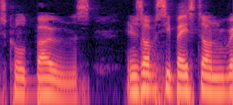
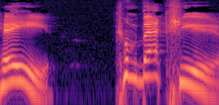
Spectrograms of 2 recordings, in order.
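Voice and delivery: put-on generic American accent, higher pitch; 6 semitones higher than usual. Describing a cartoon's Mario, who has an American accent: generic American accent as Mario. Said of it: "it's a generic".

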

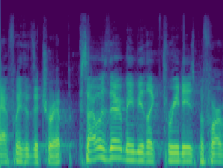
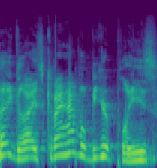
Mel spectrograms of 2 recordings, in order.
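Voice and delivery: high-pitched cartoon frog character voice; 6 semitones higher than usual. Suggesting it for every occasion, the speaker demonstrates a Kermit the Frog voice. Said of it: "You should do Kermit the Frog at everything".

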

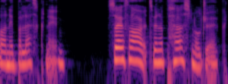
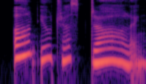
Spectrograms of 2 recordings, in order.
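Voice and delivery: slow drawl lingering on each drawn-out word; 2 semitones higher than usual. Narrating a story, Draco looks at Harry and speaks to him: drawled. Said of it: "He drawled".

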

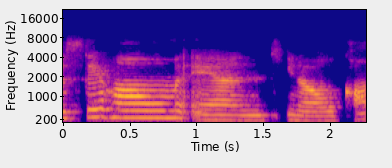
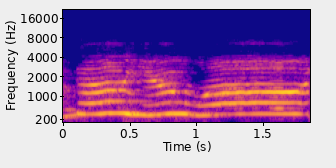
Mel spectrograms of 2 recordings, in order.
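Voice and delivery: acted very high tearful sob, won't drawn out; 12 semitones higher, 4 dB louder than usual. Retelling leaving the hospital after a nurse's goodbye, retelling a bawling reply. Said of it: "I just start bawling, and I go".

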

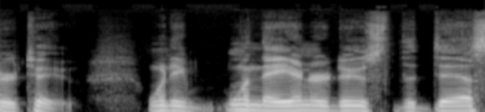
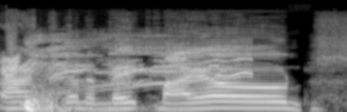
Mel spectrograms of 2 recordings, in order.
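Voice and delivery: mock unhinged little outburst, yelped out high; 6 semitones higher than usual. Retelling a scene with an unhinged scientist, imitating someone screaming. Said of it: "He screams, he's like".

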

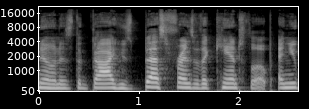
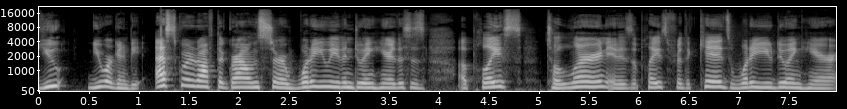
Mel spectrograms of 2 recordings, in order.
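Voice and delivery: increasingly worked-up, upset, escalating delivery. Retelling a cafeteria confrontation: imitating someone getting upset. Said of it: "Mister Feeney is getting so upset".

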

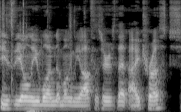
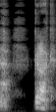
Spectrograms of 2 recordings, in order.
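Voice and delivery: a little out of breath, slightly winded; 2 semitones higher than usual. Bursting into the quartermaster's office in character, a little out of breath. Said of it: "just a little out of breath".

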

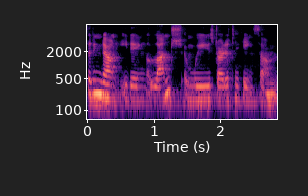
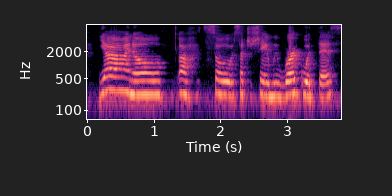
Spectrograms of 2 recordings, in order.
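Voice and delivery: said fairly loudly; 4 semitones higher, 8 dB louder than usual. Retelling a remark a woman made to the speaker across a table, said quite loudly. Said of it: "she said quite loudly".

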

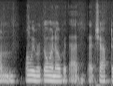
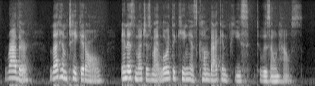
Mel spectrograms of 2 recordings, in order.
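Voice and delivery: usual speaking voice

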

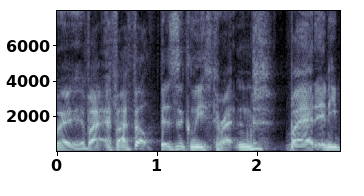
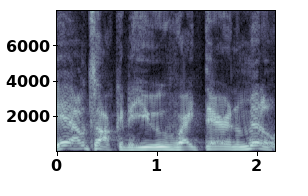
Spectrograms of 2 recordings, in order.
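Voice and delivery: put-on drunken male speech. Retelling a confrontation, quoting the man who singled him out, imitating a drunk man. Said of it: "he's drunk".

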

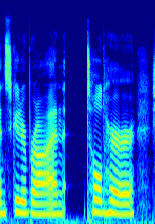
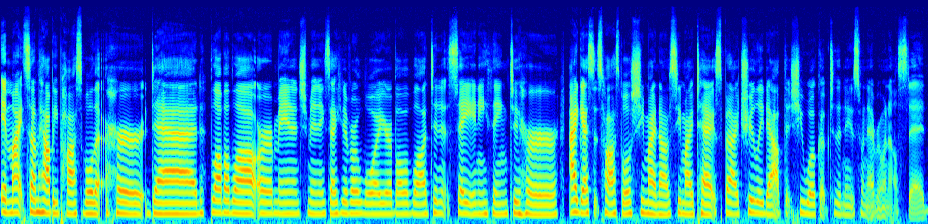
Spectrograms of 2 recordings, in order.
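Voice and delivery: ordinary talk, nothing marked

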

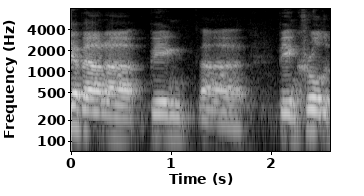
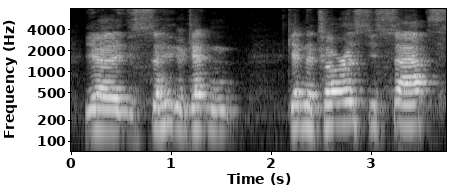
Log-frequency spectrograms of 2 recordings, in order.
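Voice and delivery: easy, light, pitched-up holler; 5 semitones higher than usual. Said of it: "yelling at them".

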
